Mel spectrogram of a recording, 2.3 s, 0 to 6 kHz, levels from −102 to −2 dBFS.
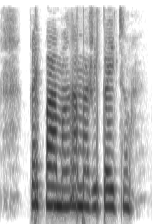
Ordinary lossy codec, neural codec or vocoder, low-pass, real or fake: MP3, 48 kbps; codec, 16 kHz, 8 kbps, FreqCodec, larger model; 5.4 kHz; fake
